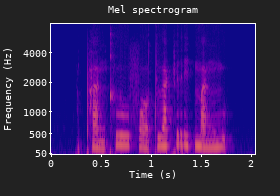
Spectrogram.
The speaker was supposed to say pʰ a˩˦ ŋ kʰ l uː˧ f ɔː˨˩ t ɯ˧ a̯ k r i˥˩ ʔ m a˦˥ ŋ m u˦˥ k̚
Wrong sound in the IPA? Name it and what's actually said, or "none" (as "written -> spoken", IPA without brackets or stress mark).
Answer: none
